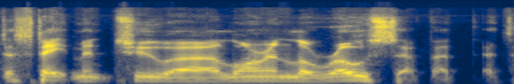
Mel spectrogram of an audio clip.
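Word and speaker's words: LaRosa: She uh sent a statement to uh Lauren Larose, that's how you say her name, at the the Breakfast Club asking people to just respect her privacy.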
